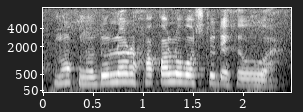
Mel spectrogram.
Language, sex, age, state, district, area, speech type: Assamese, female, 45-60, Assam, Kamrup Metropolitan, urban, read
